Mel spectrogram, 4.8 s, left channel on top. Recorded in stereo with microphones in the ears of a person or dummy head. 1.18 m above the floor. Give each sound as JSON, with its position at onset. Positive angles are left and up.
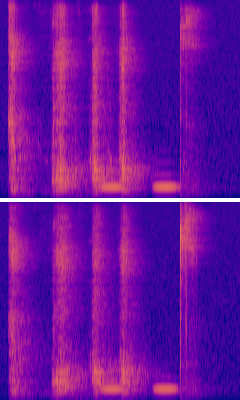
{"t": 0.2, "sound": "chewing", "side_deg": 60, "distance_m": 1.7}
{"t": 2.0, "sound": "a phone buzzing", "side_deg": 70, "distance_m": 2.0}
{"t": 3.6, "sound": "a dropped coin", "side_deg": -30, "distance_m": 0.7}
